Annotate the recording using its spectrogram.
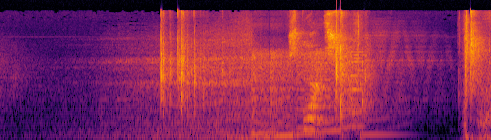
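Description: Advert soundtrack: a swelling sound effect, then small plastic coffee pods clattering onto a hard floor about two seconds in. Rising pitched sweeps follow. After a brief drop-out near the end, loud music starts.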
